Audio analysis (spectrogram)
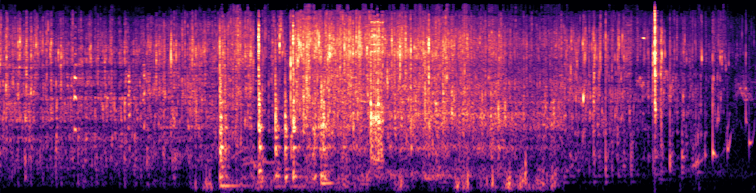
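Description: Water pours and splashes into a bucket, starting quietly and growing into a lively, uneven gush with gurgling, close by.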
